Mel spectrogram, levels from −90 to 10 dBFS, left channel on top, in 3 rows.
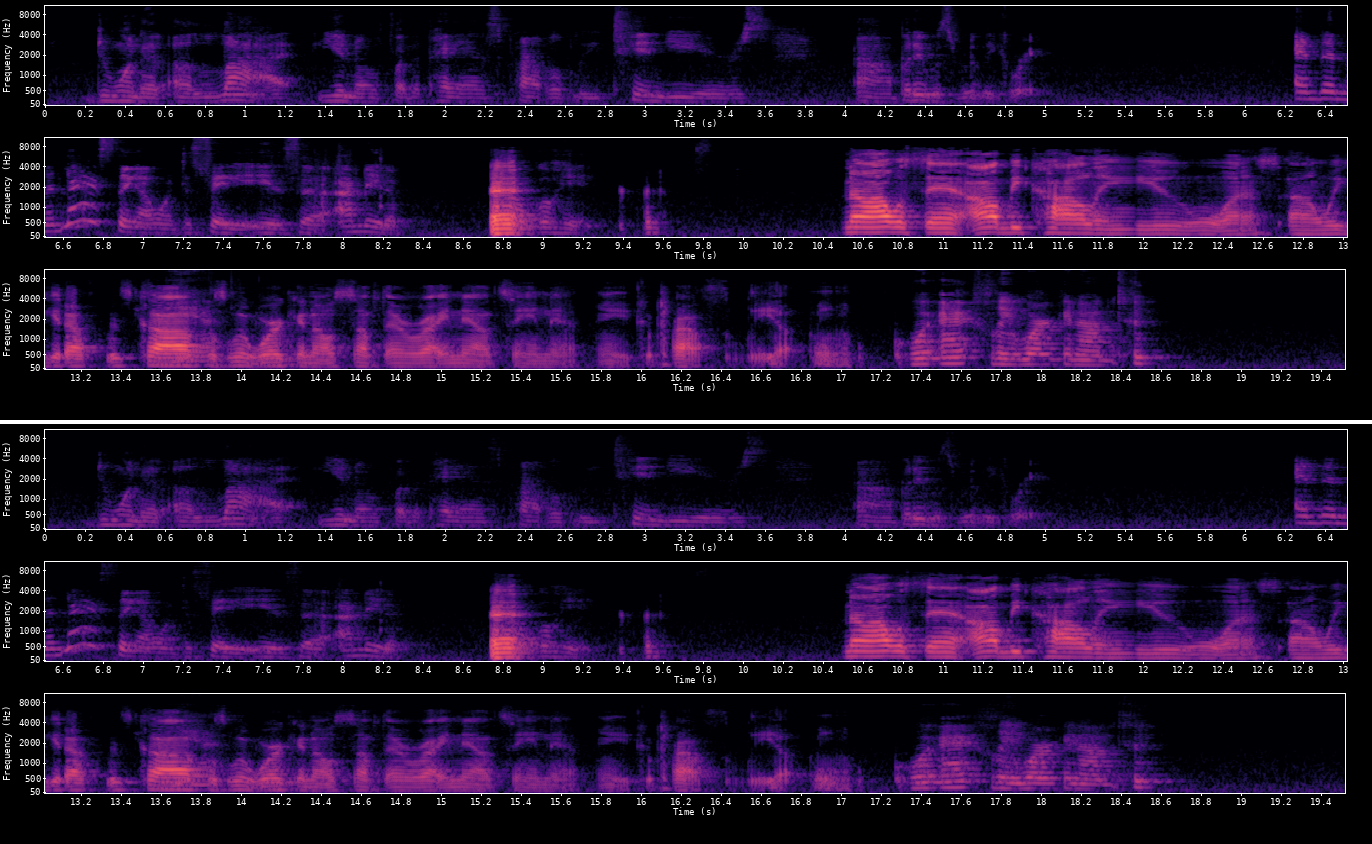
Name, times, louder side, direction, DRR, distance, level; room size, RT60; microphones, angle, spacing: voice 1, 0.2-5.0 6.2-8.3 8.8-9.2, left 4 dB, 40° left, 0.7 m, -50 dB
voice 2, 10.5-17.0, left 4 dB, 20° left, 0.3 m, -33 dB
voice 3, 13.6-14.4 16.8-17.0 17.3-18.5, left 3 dB, 65° left, 1.1 m, -43 dB
9.3 x 5.4 x 3.2 m
head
